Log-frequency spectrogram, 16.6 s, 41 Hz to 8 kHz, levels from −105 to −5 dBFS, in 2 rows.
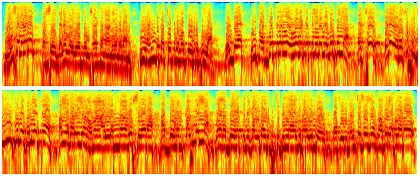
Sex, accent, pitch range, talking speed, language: male, native, 175-235 Hz, 125 wpm, Malayalam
